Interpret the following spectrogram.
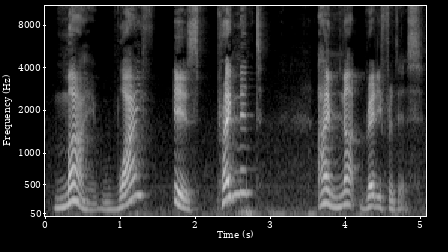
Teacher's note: Okay, well, let's look at that because that one is a little bit interesting. The change in pitch for anger falls on each word because when we are angry, we tend to stress each word singly.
